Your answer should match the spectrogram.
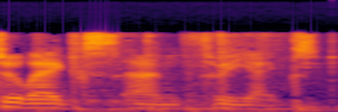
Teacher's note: the final vowel linking to the vowel beginning the next word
